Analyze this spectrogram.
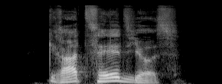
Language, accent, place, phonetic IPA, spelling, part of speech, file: German, Germany, Berlin, [ˌɡʁaːt ˈt͡sɛlzi̯ʊs], Grad Celsius, noun, De-Grad Celsius.ogg
- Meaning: degree Celsius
